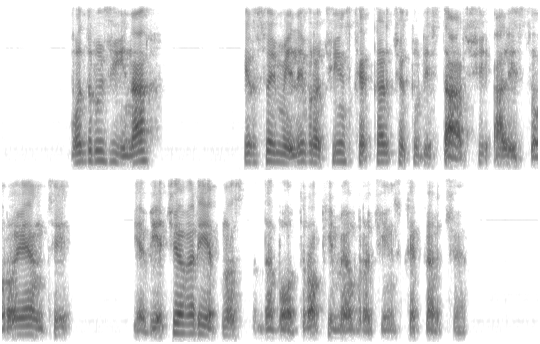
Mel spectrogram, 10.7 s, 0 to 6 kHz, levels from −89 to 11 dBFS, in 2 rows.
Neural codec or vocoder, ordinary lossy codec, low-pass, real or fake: vocoder, 22.05 kHz, 80 mel bands, HiFi-GAN; none; 5.4 kHz; fake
